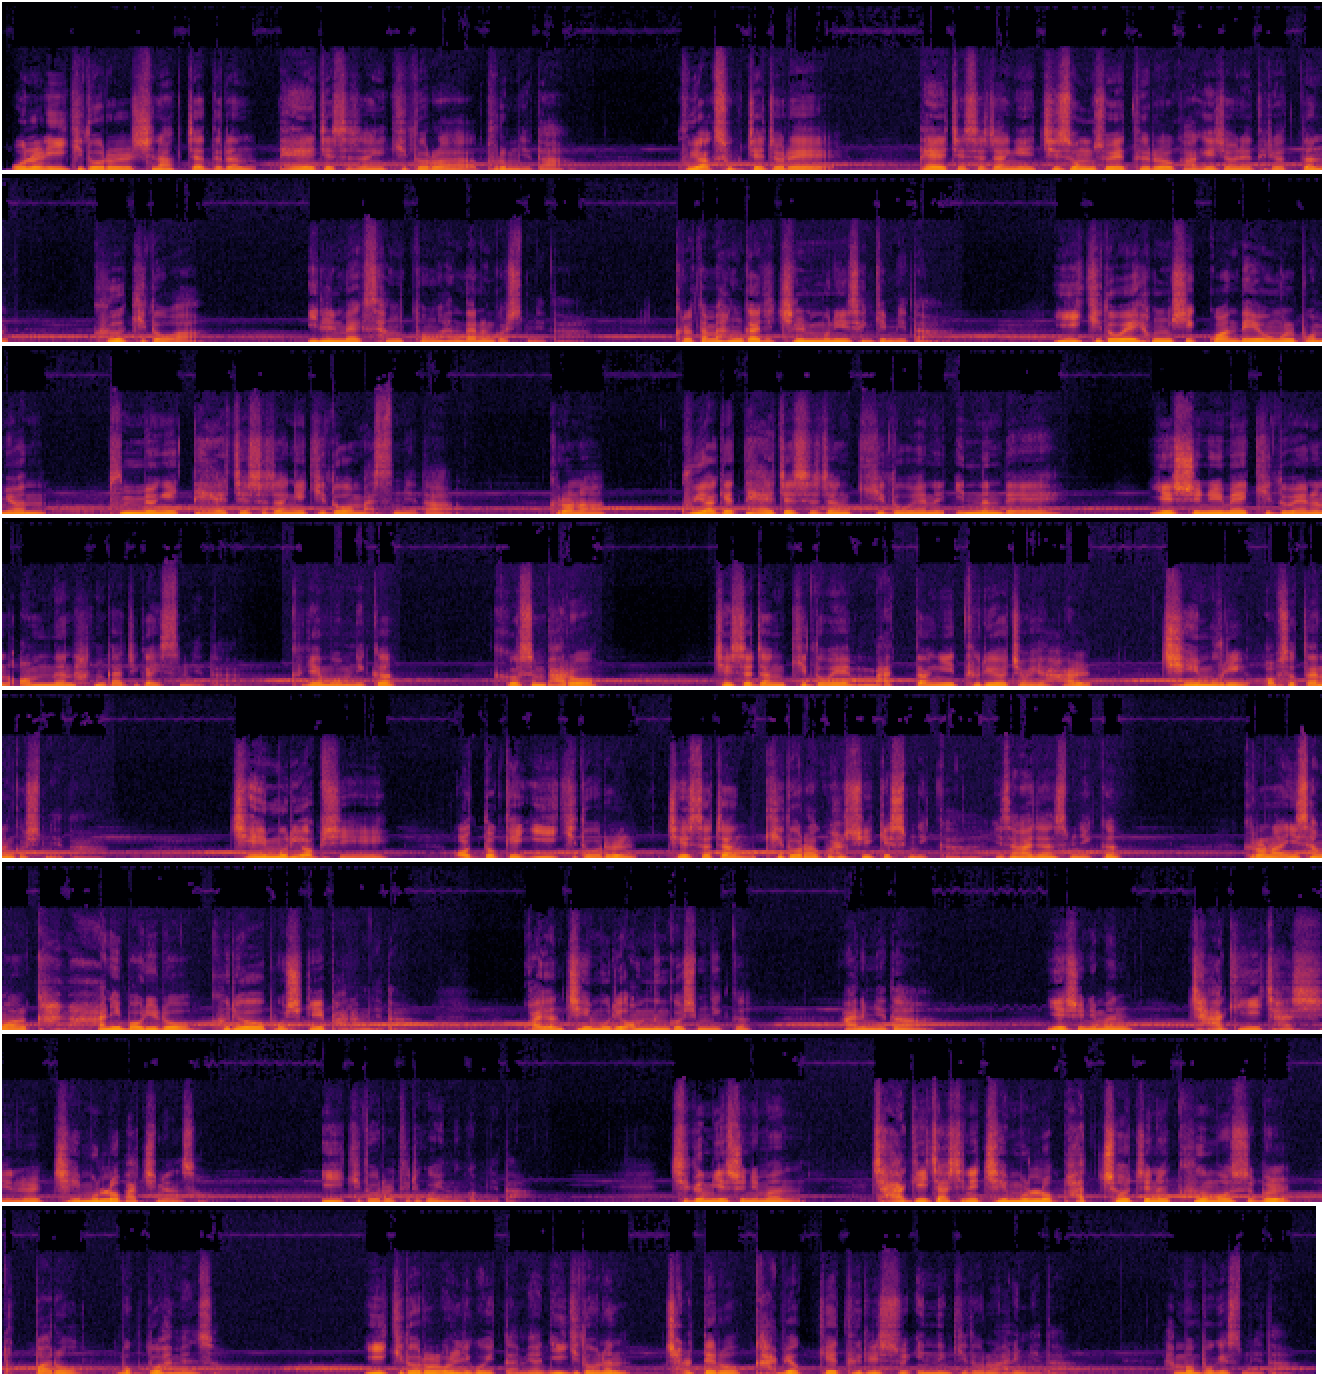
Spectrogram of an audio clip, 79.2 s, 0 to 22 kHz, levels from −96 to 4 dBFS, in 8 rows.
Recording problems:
echo of what is said; noticeable; throughout; 600 ms later, 20 dB below the speech

